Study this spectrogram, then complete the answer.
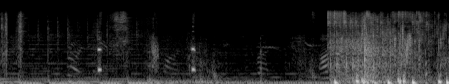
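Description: Gunfire from a DMR rifle in the video game Animal Rivals, with a few isolated shots early on, then a dense burst of rapid shots near the end over busy game sounds.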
